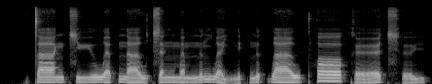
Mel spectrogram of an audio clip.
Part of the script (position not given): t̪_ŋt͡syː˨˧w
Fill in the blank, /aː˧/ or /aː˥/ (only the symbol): aː˧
